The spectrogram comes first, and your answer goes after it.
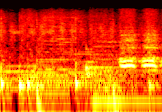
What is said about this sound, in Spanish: Ya está saliendo el tren, así que súbanse.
